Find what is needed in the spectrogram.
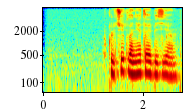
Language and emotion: Russian, neutral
